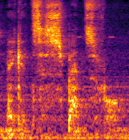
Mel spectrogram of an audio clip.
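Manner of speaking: hushed, breathy whisper; suspenseful whisper. Shown as a demonstration. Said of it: "slow down and lower your voice".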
